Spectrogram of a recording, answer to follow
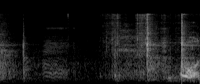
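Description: Lever-action grease gun being pumped into a truck front wheel hub bearing through a grease fitting adapter: a few scattered metallic clicks and clacks from the lever and fitting, with a quieter gap between them.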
